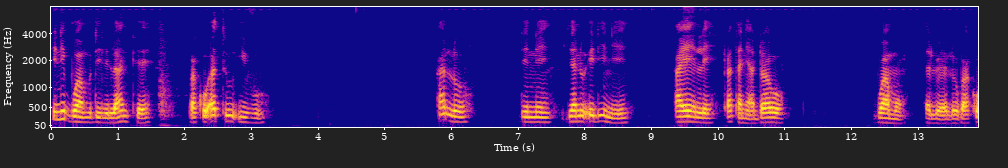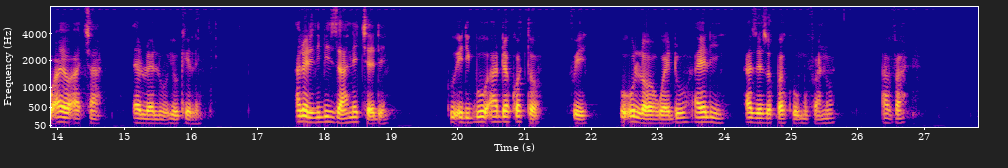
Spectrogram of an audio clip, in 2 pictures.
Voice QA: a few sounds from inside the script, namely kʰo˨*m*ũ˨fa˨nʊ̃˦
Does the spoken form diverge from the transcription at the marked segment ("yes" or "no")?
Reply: no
